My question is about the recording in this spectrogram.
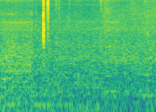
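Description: Road traffic on a city street: a steady low rumble of passing cars, with one brief sharp click about two-thirds of a second in.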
